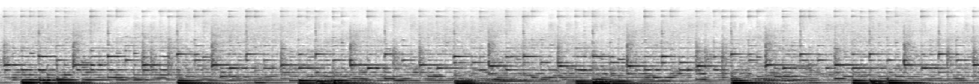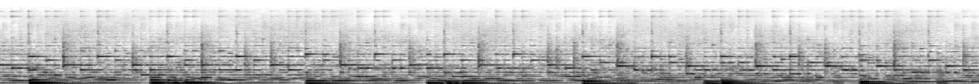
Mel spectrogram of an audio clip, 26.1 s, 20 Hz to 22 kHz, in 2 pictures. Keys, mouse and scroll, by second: 0.4-1.6 middle drag, 1.6 alt+e, 2.0 click, 3.5 shift+middle click, 3.9 ctrl+z, 5.2 alt+e, 5.6 click, 7.4 click, 7.5 Tab, 7.8-9.7 middle drag, 9.7 ctrl+s, 10.0 ctrl+middle click, 10.7 middle click, 12.0 right click, 12.3 click, 13.3 middle click, 14.7 click, 15.2 ctrl+middle click, 15.5 ctrl+s, 15.8 ctrl+middle click, 16.5 middle click, 19.1 ctrl+s, 20.4 alt+h, 21.3 click, 22.9 click, 23.5 s, 24.6 click, 25.1-26.1 typing.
